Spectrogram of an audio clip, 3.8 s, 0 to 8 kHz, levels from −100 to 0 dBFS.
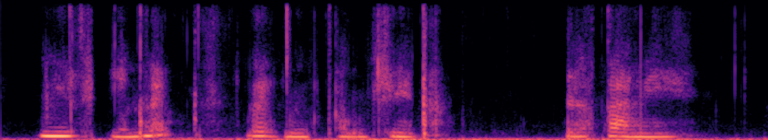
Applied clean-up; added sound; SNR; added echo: neural diffusion model UNIVERSE++.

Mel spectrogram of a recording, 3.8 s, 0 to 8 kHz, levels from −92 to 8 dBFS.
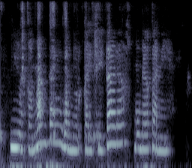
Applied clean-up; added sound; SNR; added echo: neural mask model Resemble Enhance denoiser.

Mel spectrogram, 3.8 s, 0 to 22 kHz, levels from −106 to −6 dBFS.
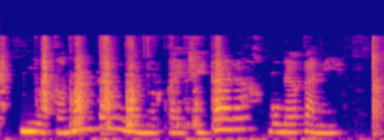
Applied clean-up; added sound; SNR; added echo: classical method Wiener filter.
